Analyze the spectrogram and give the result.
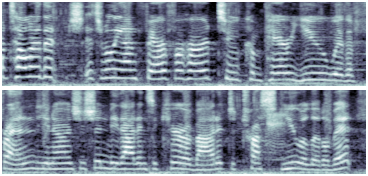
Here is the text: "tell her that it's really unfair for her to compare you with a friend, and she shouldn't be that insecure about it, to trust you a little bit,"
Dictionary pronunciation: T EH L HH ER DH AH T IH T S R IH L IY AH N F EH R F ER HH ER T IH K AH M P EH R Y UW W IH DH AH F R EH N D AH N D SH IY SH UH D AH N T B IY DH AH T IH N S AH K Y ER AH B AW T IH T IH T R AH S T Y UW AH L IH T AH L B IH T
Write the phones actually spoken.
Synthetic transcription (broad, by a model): T EH L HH ER DH AH T IH T S R IH L IY AH N F EH R F ER ER T IH K AH M P EH R Y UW W IH DH AH F R EH N D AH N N SH IY SH UH D N B IY DH AH T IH N S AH K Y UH AH B AW T IH T IH T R AH S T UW AH L IH T L B IH T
